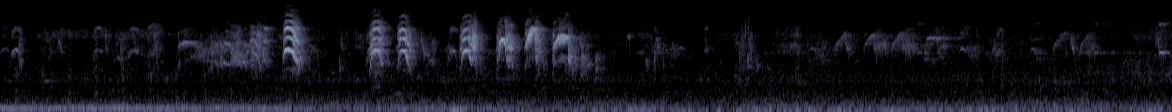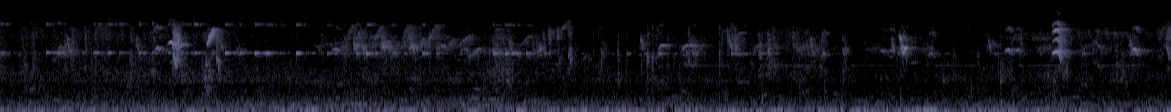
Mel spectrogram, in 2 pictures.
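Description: Songbirds chirping and calling, with a run of loud, repeated high calls a few seconds in, then fainter scattered chirps.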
